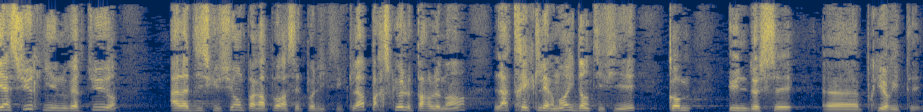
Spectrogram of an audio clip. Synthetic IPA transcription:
bjɛ̃syːʁkʲiljaynuvɛʁt̪yːʁ | alad̪iskʲysjɔ̃paʁːapɔʁasɛt̪̚pɔlit̪iklapaʁsə̥kələpaʁləmɑ̃ | lat̪χɛklɛʁmɑ̃id̪ɑ̃t̪ifje | kɔm | ynd̪əse | øpχijɔʁit̪ʰḛ

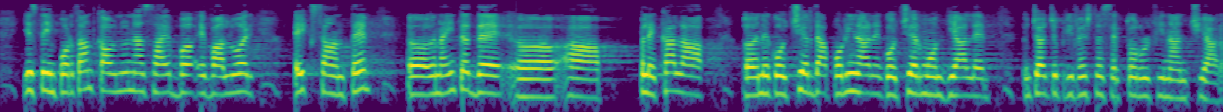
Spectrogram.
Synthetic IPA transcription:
je̞st̪e̞impo̞rt̪ant̪̚kauniuneasəajbəe̞valuərʲeɡsant̪e̞ɨnaint̪e̞d̪e̞ | a | ple̞kalane̞ɡo̞t͡ʃije̞rʲd̪e̞apoɾilane̞ɡo̞t͡ʃie̞rʲmo̞nd̪iale̞ | ɨnt͡ʃeat͡ʃe̞pɾive̞ʃt̪e̞se̞k̚t̪o̞ɾulfinant͡ʃiar

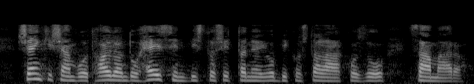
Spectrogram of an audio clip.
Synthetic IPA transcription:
ʃɛŋkiʃɛɱvo̞lt̪hɒjlɒnd̪oːɦɛjsiːnt̪̚bist̪o̞ʃiːt̪ːɒniɒjo̞bːiko̞ʃt̪ɒlaːlko̞zoːsaːmaːɾɒ

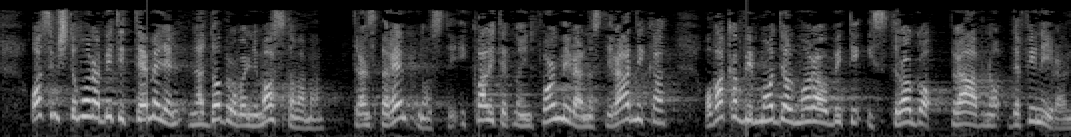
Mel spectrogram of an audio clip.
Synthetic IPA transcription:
o̞simʃt̪o̞mo̞ːɾabit̪it̪e̞me̞ʎe̞nːad̪o̞bɾo̞ʋo̞ʎnimo̞sno̞ʋama | t̪ɾanspaɾe̞nt̪no̞st̪iʔikʋalit̪et̪noinfo̞ɾmiːɾano̞st̪iɾaːd̪niːka | o̞ʋakaʋbimo̞d̪elmo̞ːɾao̞bit̪iʔist̪ɾo̞ɡo̞pɾaːʋno̞d̪e̞finiːɾa̰n

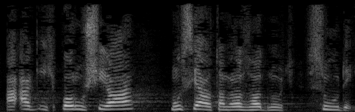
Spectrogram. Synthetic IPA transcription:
aʔaɡixpɔɾuʃila | musɪaɔt̪ɔmɾɔzɦɔd̪nuːcsuːd̪i

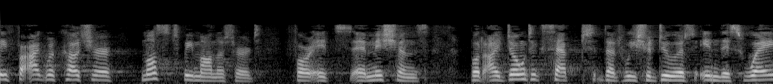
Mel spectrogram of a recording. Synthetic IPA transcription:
ifə̰˞ʔæ̰ɡɹɪkʰʌlˠt͡ʃə˞ | mʌstb̥imɑnəɾə˞d̥ | fə˞ɪtsmɪʃə̃nz̥b̥ʌɾa̰ɪdõʊ̃ntɨksɛp̚tðət̚wiʃɨdəɪɾɪ̰̃nðɪsweɪ

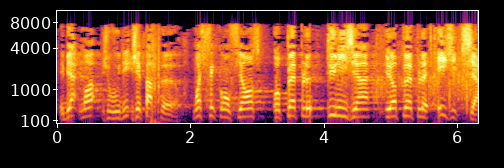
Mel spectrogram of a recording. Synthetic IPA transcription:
ebjɛ̃mwaʒəvud̪iʒepapœːʁmwaʒəfɛkɔ̃fjɑ̃sopœplət̪ynizjɛ̃eopœpleʒipsjɛ̃

